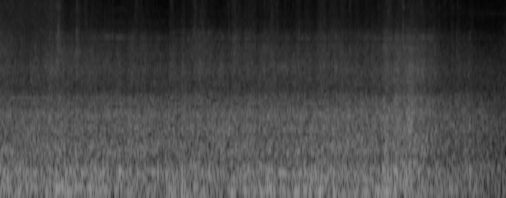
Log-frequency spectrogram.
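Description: A toy train runs steadily, a continuous rattling rumble that holds at an even loudness for several seconds with no voices, easing off slightly at the end.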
